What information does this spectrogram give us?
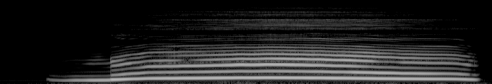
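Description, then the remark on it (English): A person imitates a cow's moo with a single long, low, steady voiced tone lasting about four seconds, starting with a short rise and fading off abruptly at the end. “Cow. All right, let me hear your cow moo.”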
